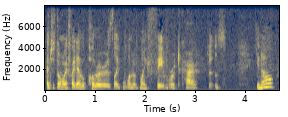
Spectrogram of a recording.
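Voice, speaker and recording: Brief: Welsh woman in her twenties, book vlogger, husky and gravelly, chatty with frequent giggles. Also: on the high side, brisk, dark tone. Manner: giggly, chatty, self-deprecating. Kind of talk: casual chat to camera. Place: room at home by a window.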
